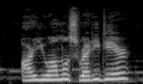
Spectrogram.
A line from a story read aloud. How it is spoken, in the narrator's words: Mayella called out to her husband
